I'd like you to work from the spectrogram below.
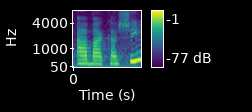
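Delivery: abacaxi with the last syllable XI stretched out; stress on final XI. Shown as a demonstration. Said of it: "Esse X está na última sílaba".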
